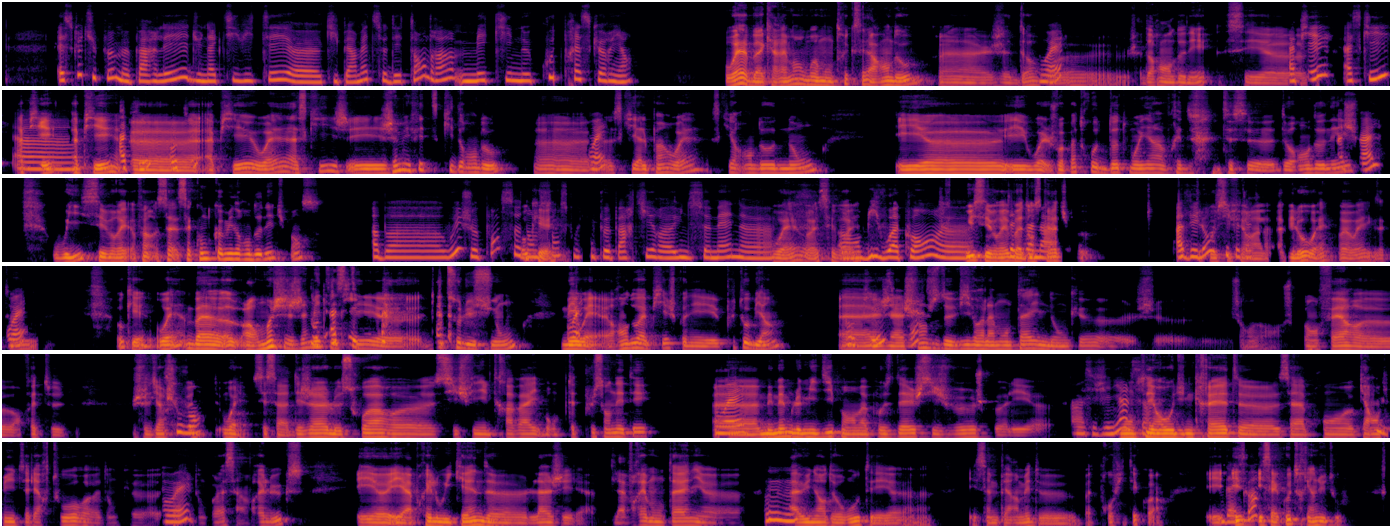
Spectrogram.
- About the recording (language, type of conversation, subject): French, podcast, Peux-tu me parler d’une activité relaxante qui ne coûte presque rien ?
- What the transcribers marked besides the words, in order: laughing while speaking: "de"; other background noise; laugh; tapping; stressed: "vraie"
